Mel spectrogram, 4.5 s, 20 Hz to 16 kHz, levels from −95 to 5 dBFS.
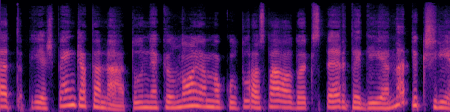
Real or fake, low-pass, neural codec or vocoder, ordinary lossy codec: fake; 14.4 kHz; codec, 44.1 kHz, 2.6 kbps, DAC; MP3, 96 kbps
